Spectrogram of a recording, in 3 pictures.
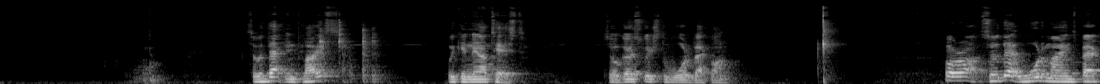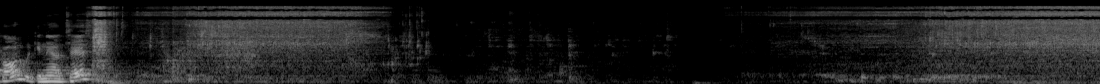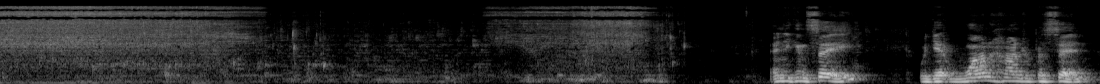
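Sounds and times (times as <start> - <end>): tap water running into sink: 12.0 - 29.6.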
